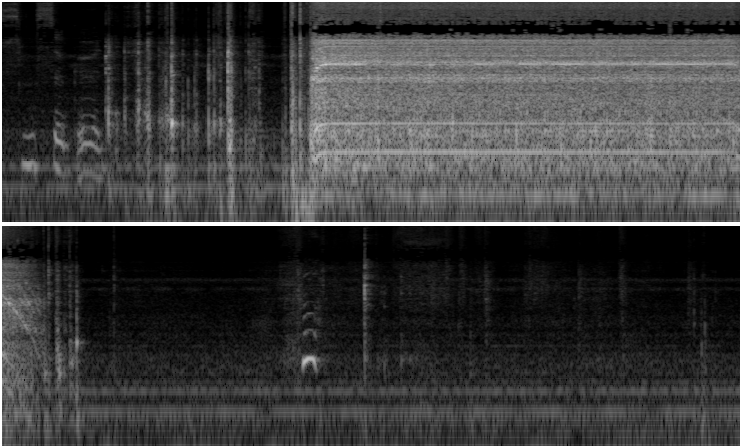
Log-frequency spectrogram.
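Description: Small electric food chopper (Proctor Silex mini chopper) motor running in one steady burst of about five seconds while chopping black garlic and butter into a paste, starting about four seconds in and then winding down. A few clicks and knocks come before it.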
